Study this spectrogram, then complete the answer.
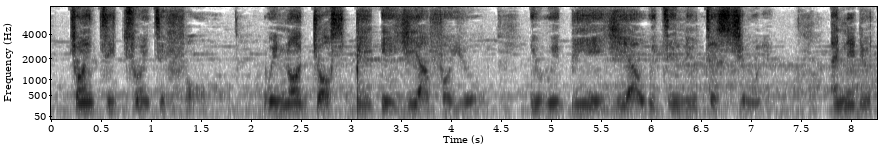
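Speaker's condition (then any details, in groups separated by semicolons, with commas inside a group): No condition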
